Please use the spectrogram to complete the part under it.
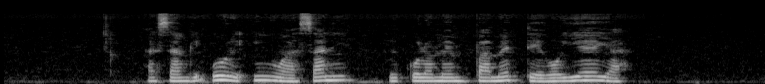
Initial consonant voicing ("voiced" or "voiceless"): voiceless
